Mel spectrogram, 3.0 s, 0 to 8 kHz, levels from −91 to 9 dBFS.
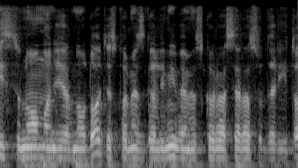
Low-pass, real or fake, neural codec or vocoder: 7.2 kHz; real; none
